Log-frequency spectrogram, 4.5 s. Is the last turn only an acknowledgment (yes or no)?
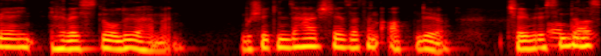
yes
